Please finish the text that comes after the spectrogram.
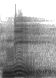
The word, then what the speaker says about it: knee: यहाँ पर भी के साइलेंट है, मतलब हम इस के को यहाँ पर नहीं पढ़ेंगे।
